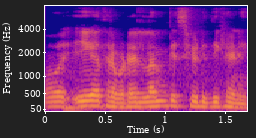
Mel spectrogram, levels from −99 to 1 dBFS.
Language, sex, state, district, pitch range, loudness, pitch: Garhwali, male, Uttarakhand, Tehri Garhwal, 130-145 Hz, -27 LUFS, 135 Hz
